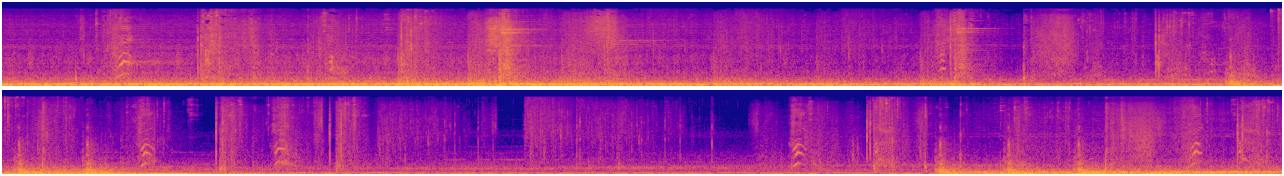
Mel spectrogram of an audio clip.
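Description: Feet land with dull thuds on stone, again and again.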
